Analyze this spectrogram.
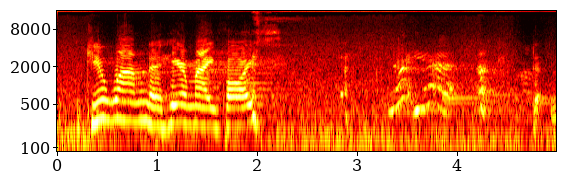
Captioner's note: laughing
